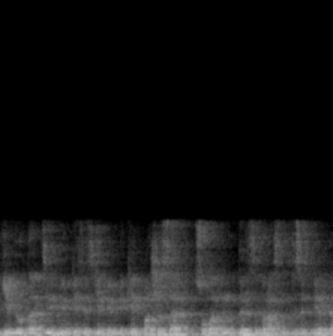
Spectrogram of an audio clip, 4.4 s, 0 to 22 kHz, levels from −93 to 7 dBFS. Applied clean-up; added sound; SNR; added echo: none; none; none; reverberation time 1.1 s.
